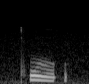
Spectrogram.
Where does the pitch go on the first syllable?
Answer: low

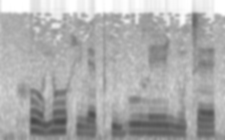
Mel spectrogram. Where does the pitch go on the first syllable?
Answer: falling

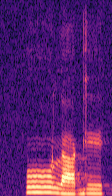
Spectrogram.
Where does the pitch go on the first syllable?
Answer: high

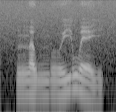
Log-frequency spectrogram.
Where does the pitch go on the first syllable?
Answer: low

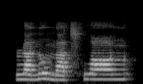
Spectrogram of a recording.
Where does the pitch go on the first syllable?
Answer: rising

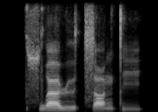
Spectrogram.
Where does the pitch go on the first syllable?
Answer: high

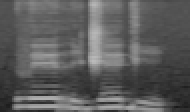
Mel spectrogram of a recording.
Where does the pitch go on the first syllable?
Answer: high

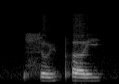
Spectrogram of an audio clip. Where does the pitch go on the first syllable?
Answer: rising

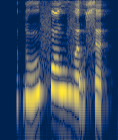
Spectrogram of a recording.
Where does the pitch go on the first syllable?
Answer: rising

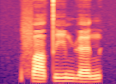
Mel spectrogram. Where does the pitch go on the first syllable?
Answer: low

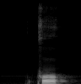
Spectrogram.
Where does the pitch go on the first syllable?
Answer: low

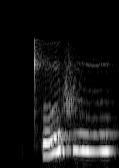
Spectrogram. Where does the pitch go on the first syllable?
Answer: rising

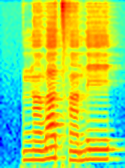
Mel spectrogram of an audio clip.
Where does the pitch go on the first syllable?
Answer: low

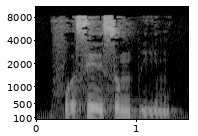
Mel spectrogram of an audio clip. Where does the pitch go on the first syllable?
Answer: low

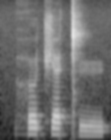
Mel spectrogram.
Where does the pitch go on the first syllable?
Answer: high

